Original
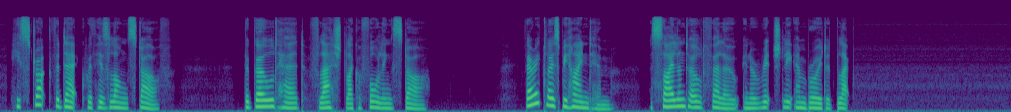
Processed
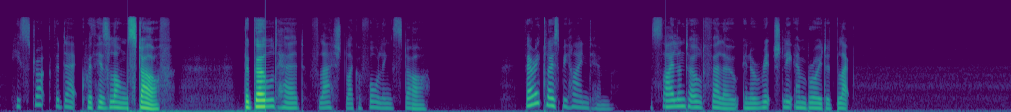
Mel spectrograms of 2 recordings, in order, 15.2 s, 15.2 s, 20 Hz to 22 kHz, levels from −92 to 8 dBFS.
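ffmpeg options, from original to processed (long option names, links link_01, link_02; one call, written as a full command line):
ffmpeg -i in.wav -af "asetnsamples=nb_out_samples=441:pad=0,asendcmd='1.19 volume volume -5dB;1.9 volume volume 4dB;3.97 volume volume -9dB;4.51 volume volume -16.5dB;6.18 volume volume -8dB;8.34 volume volume -20dB;9.98 volume volume -10dB',volume=-17.5dB" out.wav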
